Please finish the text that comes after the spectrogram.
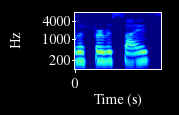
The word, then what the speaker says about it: Effervescience: Effervescience. Science. At least that's how I say it.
